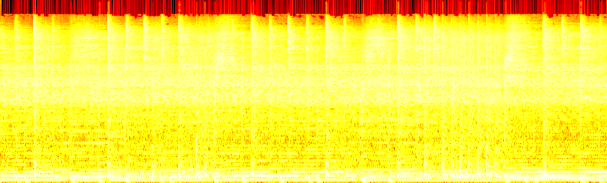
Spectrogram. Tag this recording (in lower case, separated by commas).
music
